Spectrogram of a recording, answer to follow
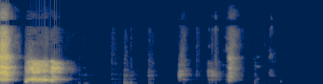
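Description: A dog barking twice in quick succession, followed by a few faint ticks.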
